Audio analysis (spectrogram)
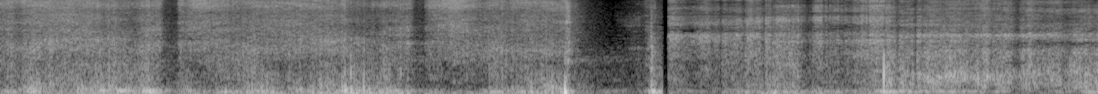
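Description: Long nails scratch and tap the face of a thick, round, solid cork coaster held in the hand. A steady, dry scratching rustle is broken by a few sharp, short taps and a brief near-silent pause midway before the scratching resumes.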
